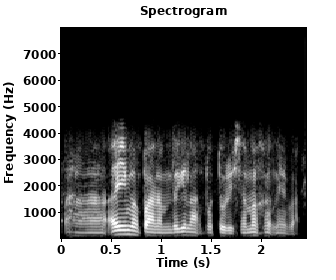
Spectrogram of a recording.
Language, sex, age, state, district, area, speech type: Manipuri, male, 45-60, Manipur, Churachandpur, rural, conversation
